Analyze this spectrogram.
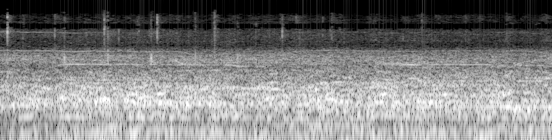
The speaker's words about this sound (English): But I hear some boos in there too. They just introduced. There's the boos.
